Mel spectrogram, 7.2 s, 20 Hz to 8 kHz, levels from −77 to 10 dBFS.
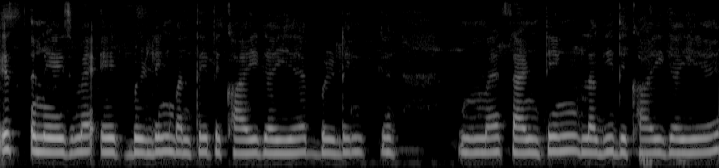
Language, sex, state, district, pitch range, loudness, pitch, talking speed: Hindi, female, Bihar, Saharsa, 205-220 Hz, -33 LUFS, 210 Hz, 135 wpm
